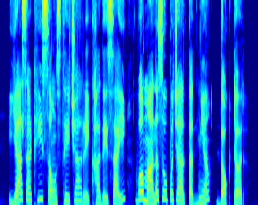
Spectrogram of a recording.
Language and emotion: Marathi, neutral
